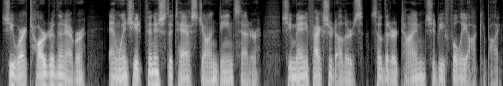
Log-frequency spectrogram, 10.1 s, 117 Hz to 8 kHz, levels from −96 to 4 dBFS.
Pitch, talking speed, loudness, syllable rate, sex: 85 Hz, 160 wpm, -20 LUFS, 4.6 syllables/s, male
